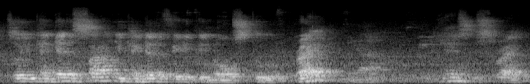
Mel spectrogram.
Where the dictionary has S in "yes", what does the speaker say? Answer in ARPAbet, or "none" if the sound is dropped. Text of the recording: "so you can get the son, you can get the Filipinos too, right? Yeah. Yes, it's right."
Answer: S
